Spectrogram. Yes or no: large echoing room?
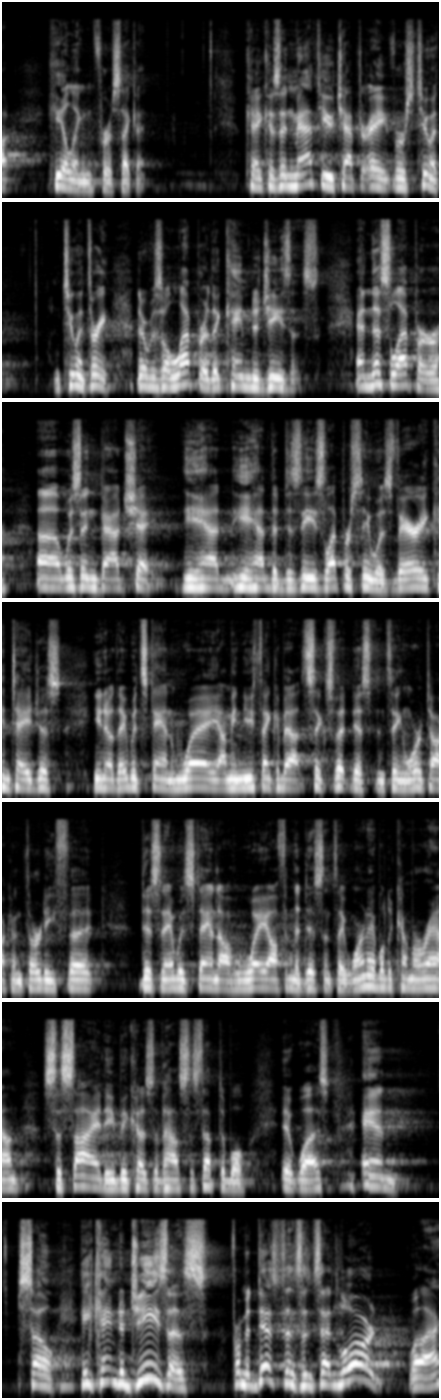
yes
